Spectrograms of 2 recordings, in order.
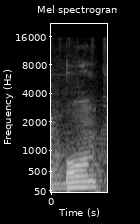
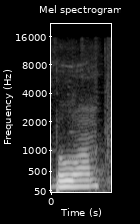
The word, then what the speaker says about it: Bohm: block bluetooth speaker by Boehm well it turns out that I've been saying it wrong it's actually pronounced boom but I thought it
